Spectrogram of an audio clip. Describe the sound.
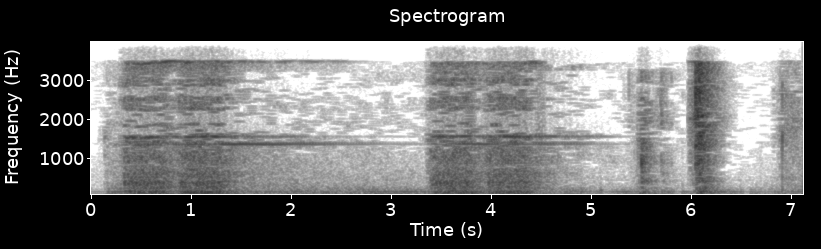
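An old-style telephone bell rings in two long, loud bursts, followed by a few short clicks and knocks.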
